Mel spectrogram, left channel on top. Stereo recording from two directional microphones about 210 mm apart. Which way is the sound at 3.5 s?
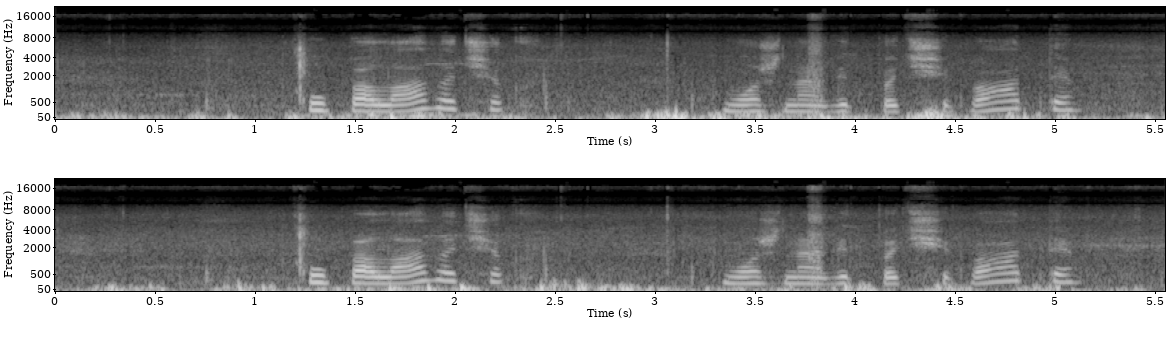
10° left (ahead or behind).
